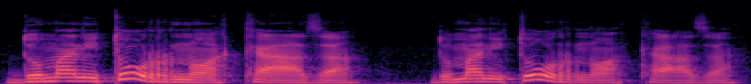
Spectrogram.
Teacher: si allunga sempre la a di casa perché è l'ultima parola della frase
